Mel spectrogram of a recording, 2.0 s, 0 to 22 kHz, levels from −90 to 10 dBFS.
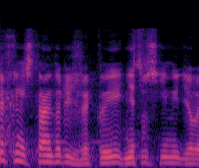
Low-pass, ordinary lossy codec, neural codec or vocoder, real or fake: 10.8 kHz; AAC, 64 kbps; codec, 44.1 kHz, 3.4 kbps, Pupu-Codec; fake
